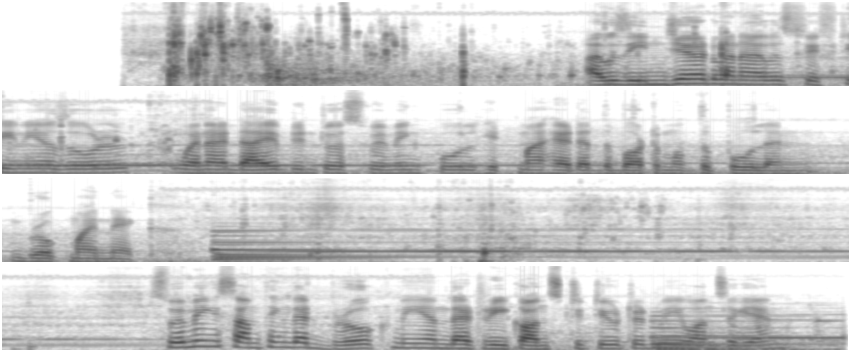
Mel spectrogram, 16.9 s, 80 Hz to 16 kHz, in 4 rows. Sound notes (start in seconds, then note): 0.6 flowing water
